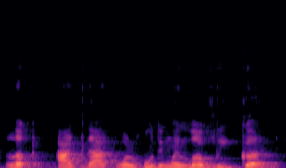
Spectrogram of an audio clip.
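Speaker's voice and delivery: ordinary delivery, nothing marked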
